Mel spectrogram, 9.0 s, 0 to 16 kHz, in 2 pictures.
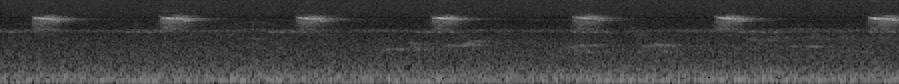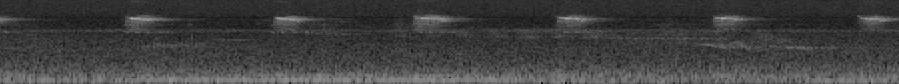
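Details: Fledgling common cuckoo being fed, repeating a short, very high, sharp begging note at a steady rhythm about every 0.7 seconds, thirteen notes in all. Faint lower chirps and a low hum sit underneath.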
